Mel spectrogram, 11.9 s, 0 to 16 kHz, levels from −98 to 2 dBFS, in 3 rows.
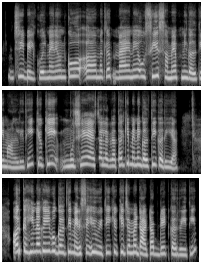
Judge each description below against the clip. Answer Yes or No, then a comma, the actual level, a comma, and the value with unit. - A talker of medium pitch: No, very high, 280 Hz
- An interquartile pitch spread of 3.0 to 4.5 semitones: Yes, average, 3.3 semitones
